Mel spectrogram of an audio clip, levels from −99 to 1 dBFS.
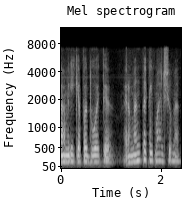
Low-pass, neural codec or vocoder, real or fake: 7.2 kHz; none; real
